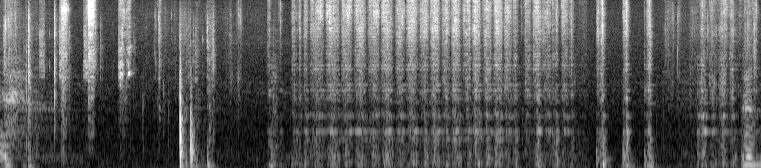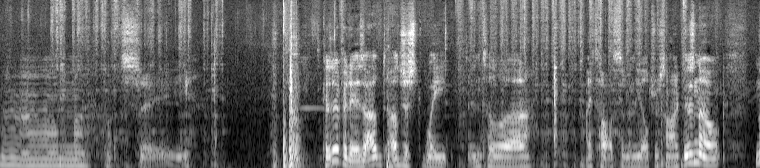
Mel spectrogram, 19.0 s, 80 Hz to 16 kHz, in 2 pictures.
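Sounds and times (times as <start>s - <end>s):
steel parts scraping and clicking: 0.3s - 2.2s, 6.5s - 12.4s, 13.3s - 18.5s
quick rubbing strokes: 8.3s - 12.9s, 13.6s - 18.6s.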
